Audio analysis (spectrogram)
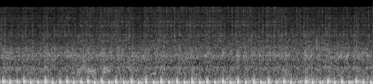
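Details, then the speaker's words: Yamaha Mio scooter engine idling after CVT service (new rollers, sliders, original clutch shoes, belt) still rough, rasping "ngeresek" sound; camshaft bearing found badly worn, camshaft already modified; caught before failure. "Ternyata lahar nokan asnya yang amburadul. Pantesan ngeresek ya, suaranya kasar banget."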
